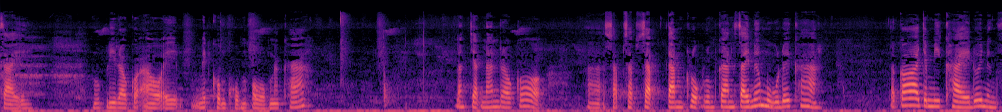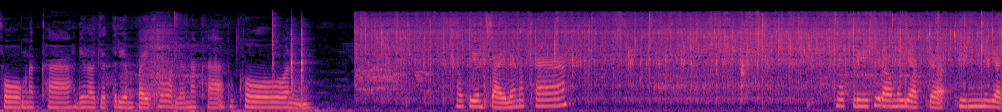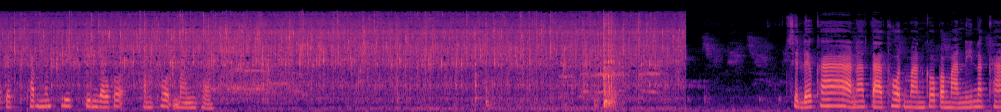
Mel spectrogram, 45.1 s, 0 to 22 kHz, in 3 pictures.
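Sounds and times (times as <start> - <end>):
fish-cake mixture sizzling in hot oil: 20.4 - 40.4.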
